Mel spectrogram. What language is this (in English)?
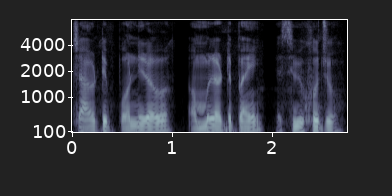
Odia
